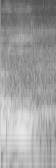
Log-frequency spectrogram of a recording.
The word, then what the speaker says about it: Wii: Je, no jako jasné, Wii, dvě, je to jako my, že? – Jako my jenom.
